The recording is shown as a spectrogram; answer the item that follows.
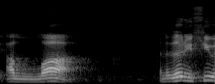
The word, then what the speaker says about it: Allah: You don't say how non-Muslims say Allah. Allah. That's how they say Allah, isn't it? No, you say Allah.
